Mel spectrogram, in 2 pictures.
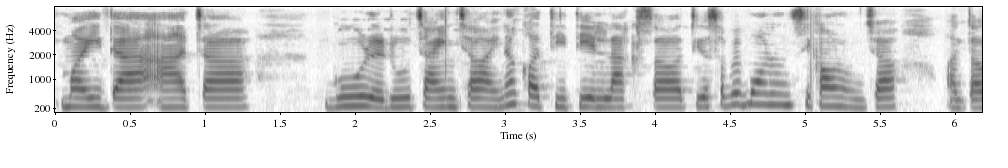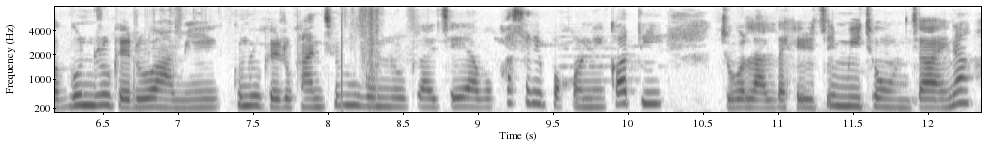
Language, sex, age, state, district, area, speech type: Nepali, female, 18-30, West Bengal, Jalpaiguri, rural, spontaneous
